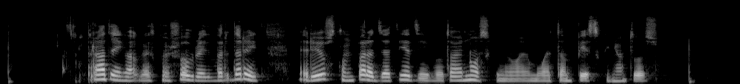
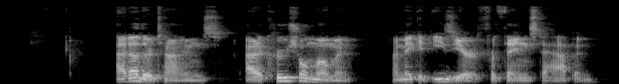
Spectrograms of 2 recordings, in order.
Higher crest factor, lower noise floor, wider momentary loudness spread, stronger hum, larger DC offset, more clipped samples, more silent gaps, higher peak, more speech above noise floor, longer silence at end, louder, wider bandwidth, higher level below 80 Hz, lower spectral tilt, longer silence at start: about the same, 22 dB vs 20 dB; first, -70 dBFS vs -62 dBFS; about the same, 10 LU vs 12 LU; neither; neither; neither; neither; about the same, -4 dBFS vs -2 dBFS; about the same, 45 dB vs 42 dB; first, 0.5 s vs 0.25 s; second, -25 LUFS vs -19 LUFS; second, 10.5 kHz vs 16.5 kHz; second, -68 dBFS vs -62 dBFS; first, -6 dB/octave vs -3.5 dB/octave; second, 0.9 s vs 1.15 s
